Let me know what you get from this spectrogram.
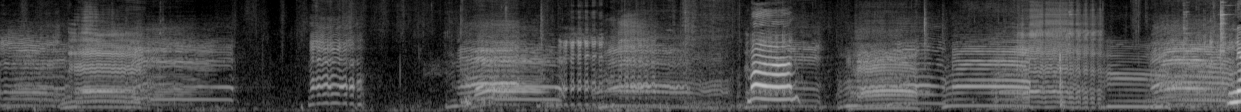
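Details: Zwartbles ewes on a County Kilkenny farm in Ireland being moved to the long acre while lambs romp along wanting to join them; many overlapping harmonic bleats, high and low, in quick succession, with a woman calling them.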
